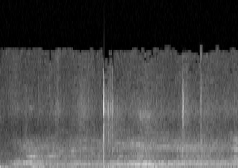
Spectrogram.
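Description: Players' voices calling out on a football pitch, with one sharp knock of a football being kicked about a second in.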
